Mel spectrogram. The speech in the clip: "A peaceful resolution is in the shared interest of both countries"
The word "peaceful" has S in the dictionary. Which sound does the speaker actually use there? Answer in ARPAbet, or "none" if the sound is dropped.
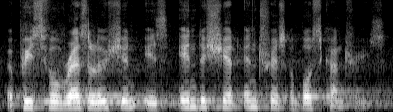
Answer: S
